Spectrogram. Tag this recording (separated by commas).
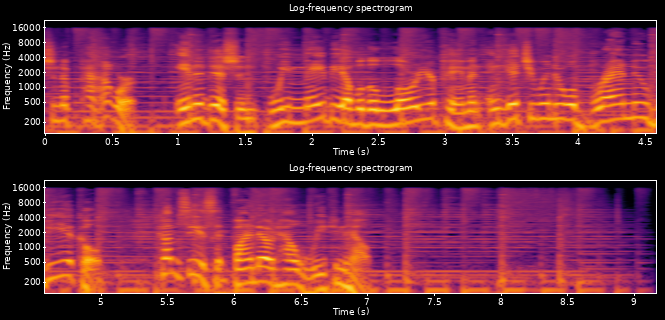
Music, Speech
